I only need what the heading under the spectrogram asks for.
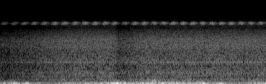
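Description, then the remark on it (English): A cricket in a recording studio chirps continuously in a rapid, even train of high-pitched pulses, steady and fairly faint, over a low rumbling background hiss with no one speaking. “Apparently, I have a new mascot in the studio. It's a fucking cricket.”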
